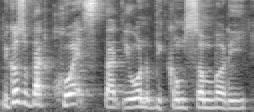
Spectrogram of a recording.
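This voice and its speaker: A crowd can be heard behind a middle-aged Cameroonian author being interviewed. Speaking with a Cameroonian accent in a slightly high voice, he answers slowly and thoughtfully, often pausing to find his words.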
